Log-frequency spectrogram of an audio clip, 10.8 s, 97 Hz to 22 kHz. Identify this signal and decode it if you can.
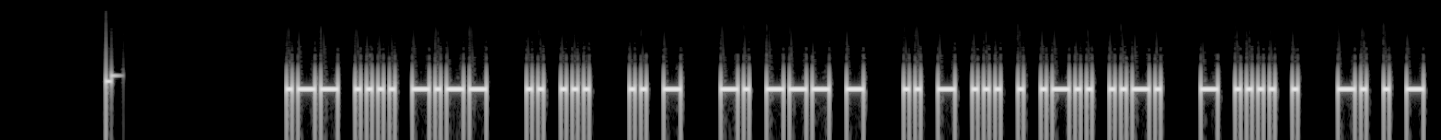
Morse code, heard as a keyed tone, about 28 wpm, 700 Hz. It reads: WHY IS IT NOT ITSELF THE NET
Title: Sentences from Top 1400 Words 28wpm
